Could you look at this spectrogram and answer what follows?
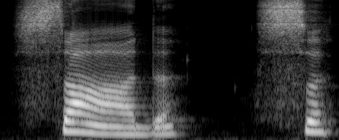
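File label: "sad", Arabic letter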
